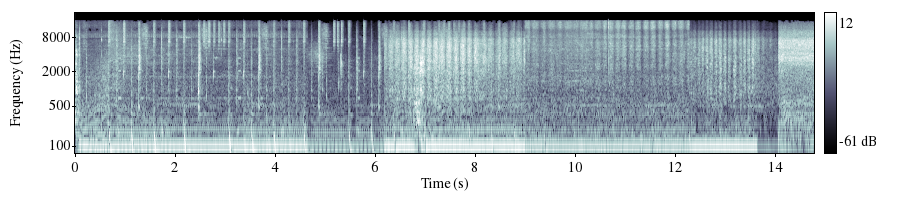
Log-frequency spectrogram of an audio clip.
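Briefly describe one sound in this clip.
A brush scrubs a soapy, wet wheel.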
